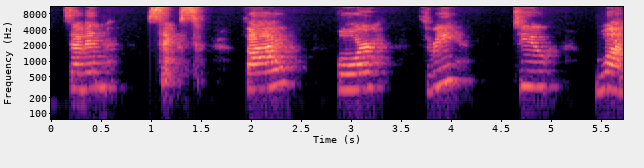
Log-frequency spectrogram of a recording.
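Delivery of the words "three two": usual speaking voice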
